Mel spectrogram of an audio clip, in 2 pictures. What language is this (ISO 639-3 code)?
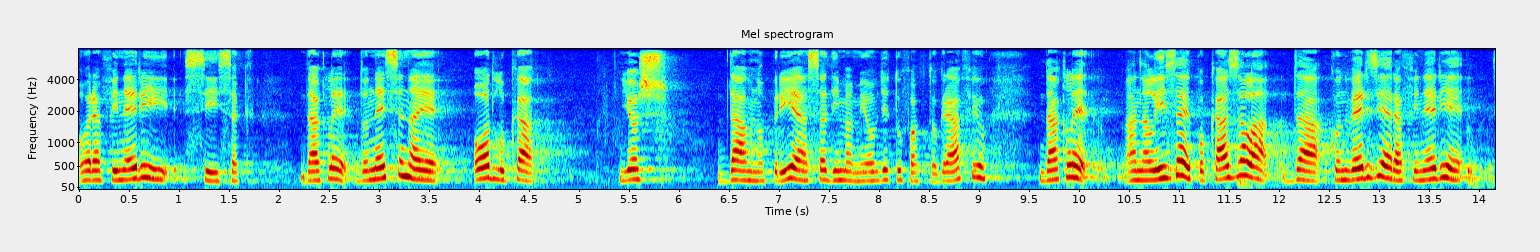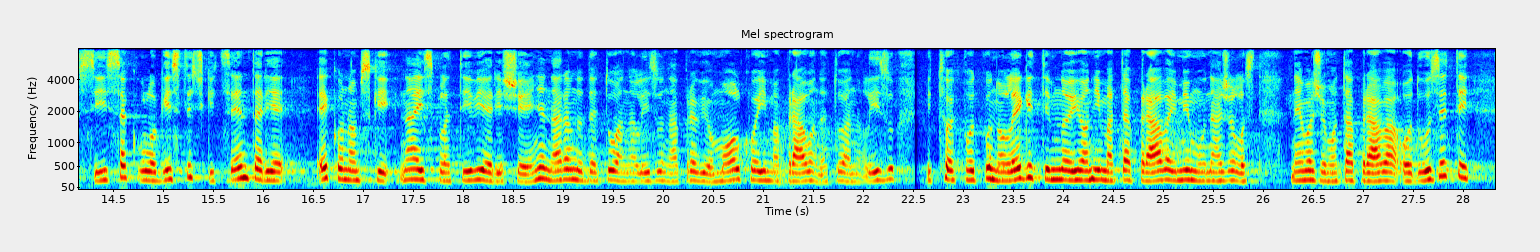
hrv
